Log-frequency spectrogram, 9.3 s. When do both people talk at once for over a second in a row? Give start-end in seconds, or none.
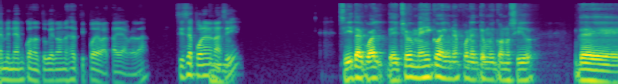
none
